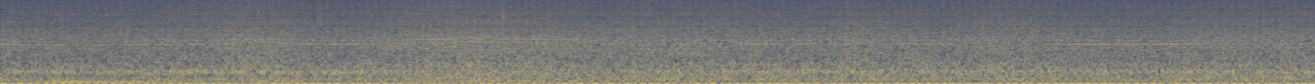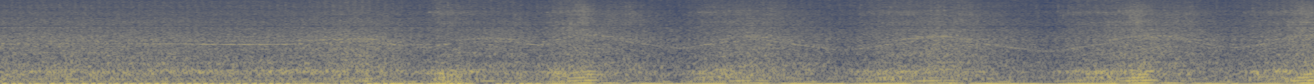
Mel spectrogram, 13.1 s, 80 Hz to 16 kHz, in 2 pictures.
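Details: Freshly built VW Type 1 1600 flat-four (74 x 85.5) with stainless mufflers, first start, revs held up to break in the cam: steady, even drone at raised revs, clean rhythm, no knocks or misses; normal fast idle.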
